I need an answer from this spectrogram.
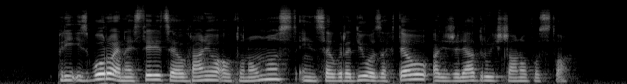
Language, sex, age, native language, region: Slovenian, female, 18-29, Slovenian, Drava region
